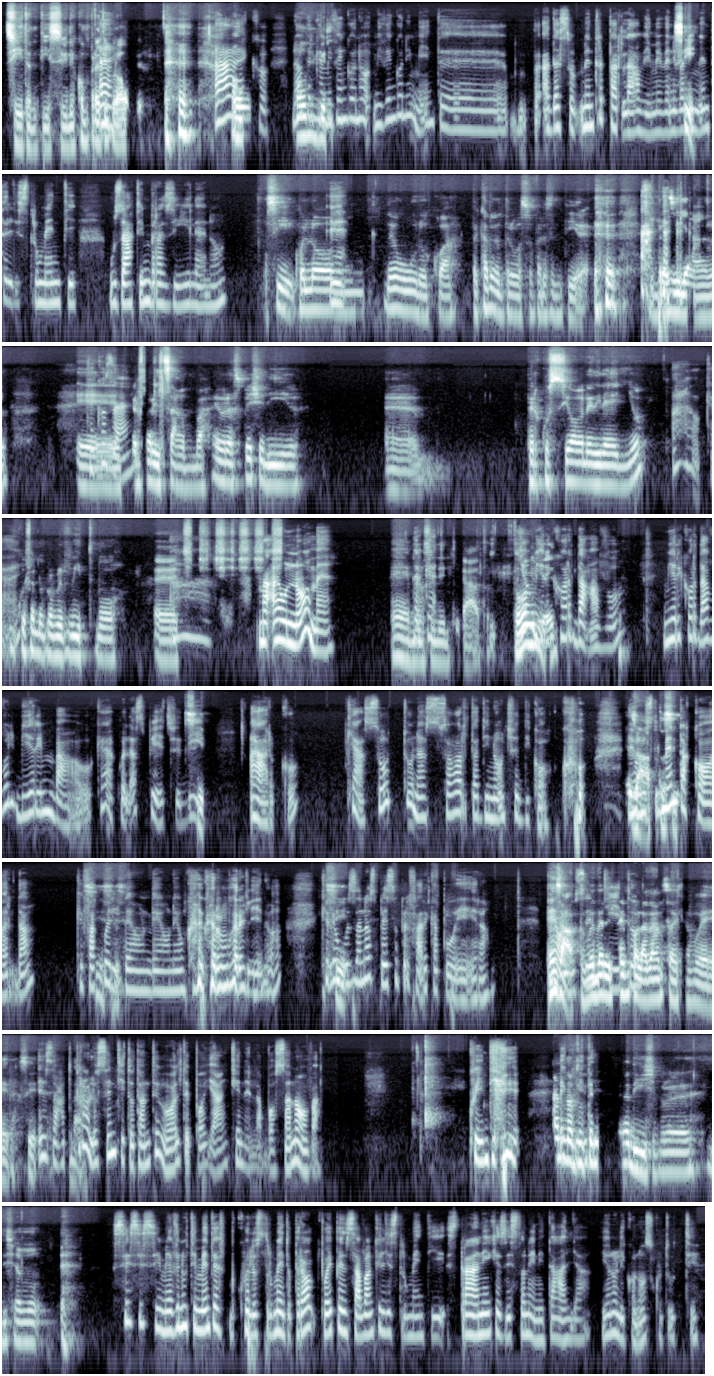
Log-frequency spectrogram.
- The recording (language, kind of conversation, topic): Italian, unstructured, In che modo le tue esperienze musicali hanno plasmato la tua visione del mondo?
- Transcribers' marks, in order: static; "proprio" said as "propio"; chuckle; tapping; chuckle; "proprio" said as "propio"; other background noise; put-on voice: "c c c c c c"; laughing while speaking: "cocco"; put-on voice: "deon deon deon"; laughing while speaking: "quel quel rumore lì, no"; unintelligible speech; laughing while speaking: "Quindi"; distorted speech; chuckle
